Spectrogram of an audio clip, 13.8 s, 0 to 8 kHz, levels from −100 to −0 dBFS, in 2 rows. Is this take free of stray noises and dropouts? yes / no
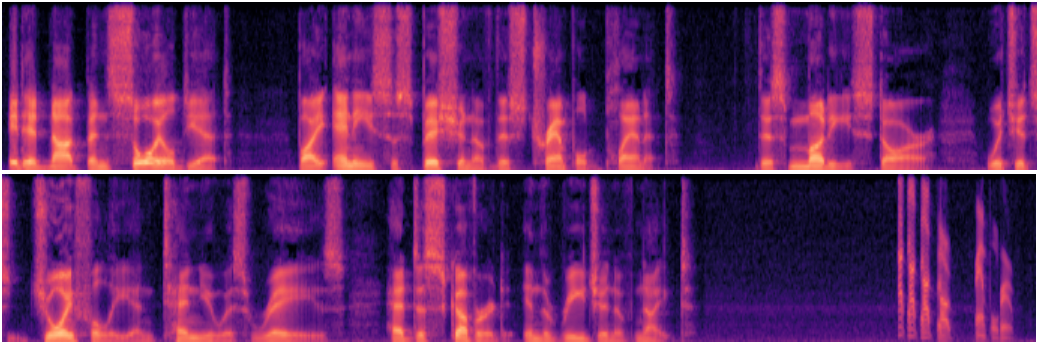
no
